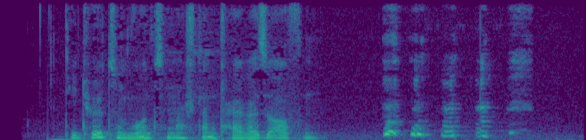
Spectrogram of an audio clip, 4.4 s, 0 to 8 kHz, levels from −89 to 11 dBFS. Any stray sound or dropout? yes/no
yes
